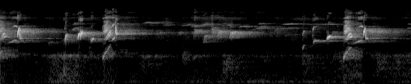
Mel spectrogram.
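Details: European goldfinch singing strongly, a fast, liquid jumble of high chirps, buzzy trills and sharp ticks, rising to loud bursts near the start and again at the end.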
